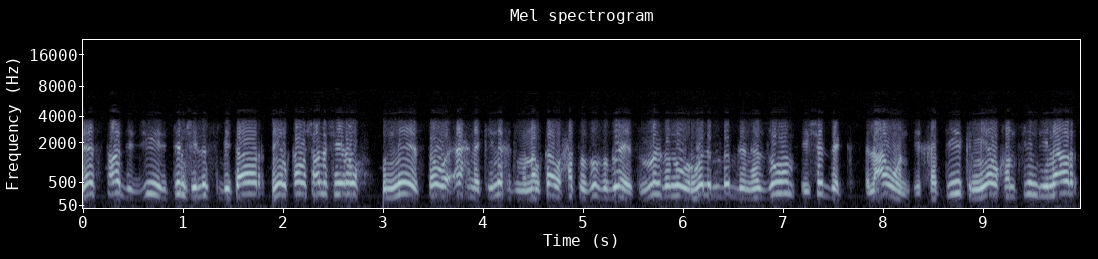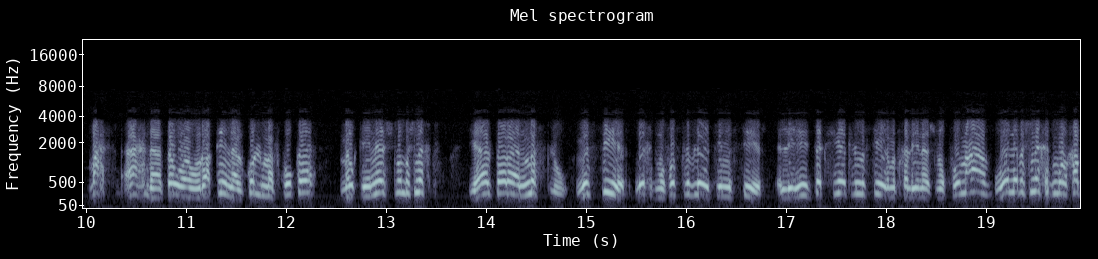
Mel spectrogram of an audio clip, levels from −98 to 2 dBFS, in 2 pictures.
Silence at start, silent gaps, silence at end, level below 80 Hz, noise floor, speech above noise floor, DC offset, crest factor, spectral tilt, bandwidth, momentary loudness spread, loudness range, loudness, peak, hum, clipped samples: 0 s; none; 0 s; -84 dBFS; -51 dBFS; 20 dB; under 0.1%; 16 dB; -6.5 dB/octave; 4.7 kHz; 5 LU; 2 LU; -31 LUFS; -16 dBFS; none; under 0.1%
